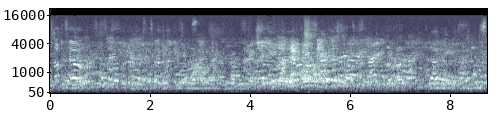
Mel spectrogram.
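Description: Many people chatting at once: a steady hubbub of overlapping conversations in a large hall.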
